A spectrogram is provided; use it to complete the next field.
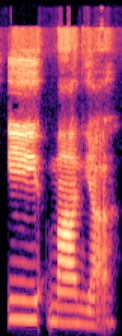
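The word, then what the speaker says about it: Iemanjá: She uses the Portuguese pronunciation. So it sounds like Imanya. Wait, no, because J's are H's when she says it.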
